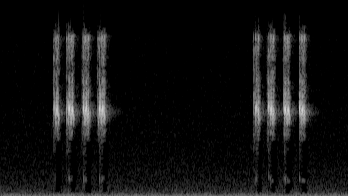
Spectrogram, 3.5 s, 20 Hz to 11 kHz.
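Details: Cricket (알락귀뚜라미) singing in a 2020 recording: two crisp high-pitched chirps, each of four rapid pulses, spaced about two seconds apart over a quiet low hum.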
